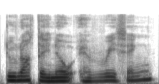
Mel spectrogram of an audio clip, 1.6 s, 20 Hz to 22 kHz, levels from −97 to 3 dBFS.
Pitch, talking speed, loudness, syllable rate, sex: 140 Hz, 190 wpm, -16 LUFS, 5.6 syllables/s, male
